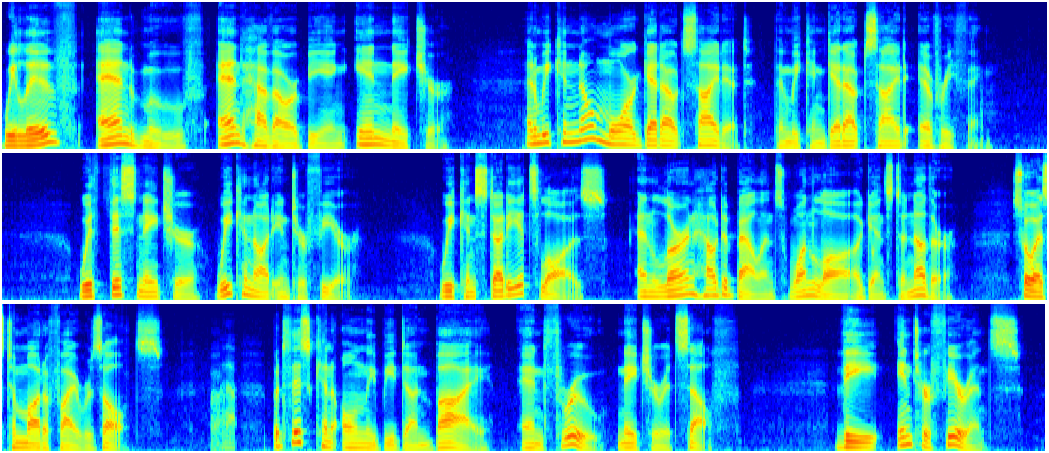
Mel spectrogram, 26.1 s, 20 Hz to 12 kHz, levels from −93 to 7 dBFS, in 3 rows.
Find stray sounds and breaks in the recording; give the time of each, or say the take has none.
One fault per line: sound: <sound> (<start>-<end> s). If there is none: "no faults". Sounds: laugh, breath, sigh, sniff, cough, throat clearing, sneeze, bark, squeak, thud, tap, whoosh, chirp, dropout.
sound: laugh (19.2-19.4 s)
